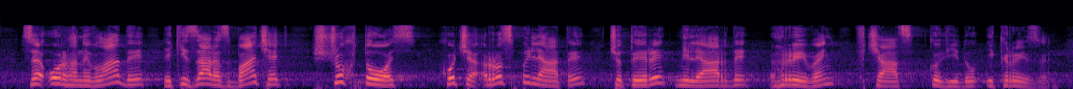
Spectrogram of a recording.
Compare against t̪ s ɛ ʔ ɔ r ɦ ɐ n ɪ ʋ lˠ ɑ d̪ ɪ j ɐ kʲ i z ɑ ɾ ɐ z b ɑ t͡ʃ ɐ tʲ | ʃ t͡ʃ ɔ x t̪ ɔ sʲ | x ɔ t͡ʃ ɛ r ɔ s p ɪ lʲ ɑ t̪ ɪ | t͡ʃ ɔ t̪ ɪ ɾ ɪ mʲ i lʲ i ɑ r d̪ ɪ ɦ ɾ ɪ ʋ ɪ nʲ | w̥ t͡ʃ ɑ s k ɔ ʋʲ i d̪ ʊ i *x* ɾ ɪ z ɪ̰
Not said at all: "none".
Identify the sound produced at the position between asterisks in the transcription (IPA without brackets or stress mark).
k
